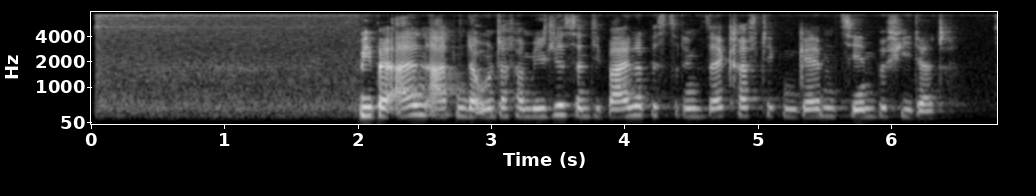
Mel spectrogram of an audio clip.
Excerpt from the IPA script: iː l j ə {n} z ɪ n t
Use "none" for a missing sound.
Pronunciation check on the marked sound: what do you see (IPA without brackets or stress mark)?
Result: none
